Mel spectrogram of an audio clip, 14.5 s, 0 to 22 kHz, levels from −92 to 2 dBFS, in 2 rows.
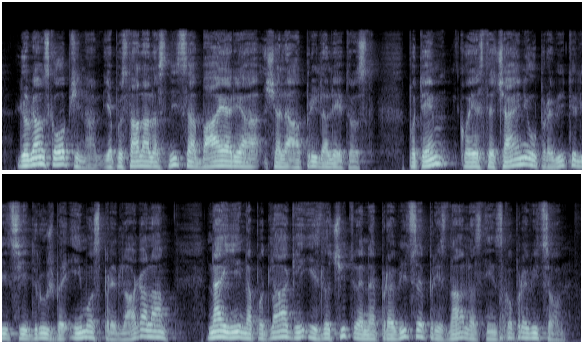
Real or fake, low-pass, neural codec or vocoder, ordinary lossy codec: real; 10.8 kHz; none; none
